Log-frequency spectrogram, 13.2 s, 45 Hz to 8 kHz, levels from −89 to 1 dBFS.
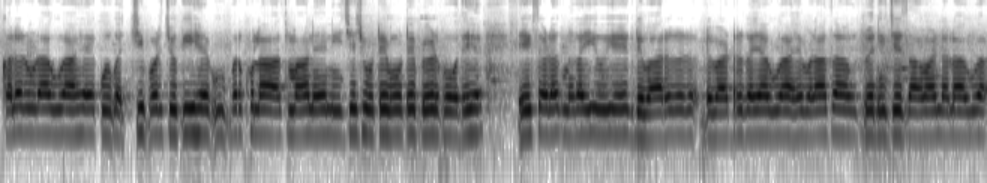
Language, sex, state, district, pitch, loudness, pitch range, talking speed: Hindi, female, Uttarakhand, Tehri Garhwal, 180 Hz, -12 LUFS, 175-185 Hz, 165 wpm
